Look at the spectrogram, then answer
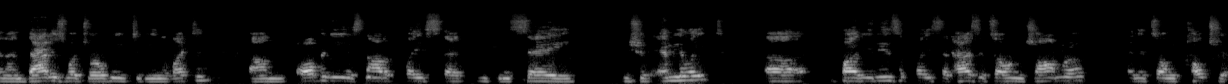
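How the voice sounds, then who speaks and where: A man's fairly high, somewhat breathy voice with a dark, mellow tone and an American accent, at a moderate pace with fairly even intonation, in a dry, close sound with no echo. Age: 50s. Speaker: state legislator. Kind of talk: panel discussion.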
